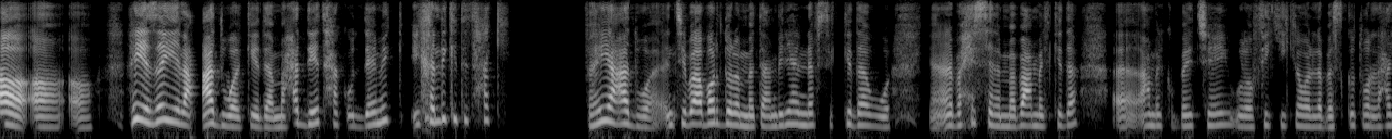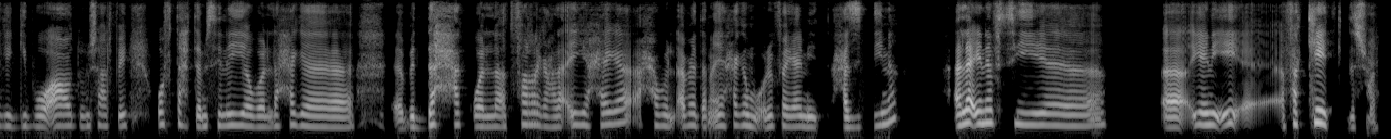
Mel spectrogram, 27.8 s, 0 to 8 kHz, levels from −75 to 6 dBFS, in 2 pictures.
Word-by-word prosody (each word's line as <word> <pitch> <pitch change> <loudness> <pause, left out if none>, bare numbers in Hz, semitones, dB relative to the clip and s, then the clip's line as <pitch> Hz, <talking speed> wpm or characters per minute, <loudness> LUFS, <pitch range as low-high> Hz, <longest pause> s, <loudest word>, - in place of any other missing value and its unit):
آه، 225 -1 +12
آه، 175 -1 +2
آه. 170 +1 -5 0.3
هي 295 -1 +9
زي 275 +1 +6
العدوى 210 -5 +6
كده، 180 -2 -1
أما 170 +2 -3
حد 225 +2 -1
يضحك 225 -3 0
قدامِك، 220 +10 -4
يخليكِ 295 +3 +1
تضحكي، 290 0 -7 0.7
فهي 245 +8 +1
عدوى. 200 -9 +4
أنتِ 210 +5 -3
بقى 225 0 +6
برضه 235 0 +2
لمّا 195 -4 0
تعمليها 195 +5 -4
لنفسِك 210 -1 -5
كده 210 -3 -2
و 180 -2 -8 0.4
يعني - - -4
أنا 200 - +3
باحس 215 +2 +1
لمّا 185 -2 -3
باعمِل 195 -1 +1
كده 210 +4 -6 0.4
آآ، - - -3
أعمِل 200 0 -4
كوباية 190 0 -8
شاي 210 +1 -2
ولو 180 -1 -7
في 205 +4 -7
كيكة 195 0 -9
والّا 180 -1 -4
بسكوت 180 +3 -7
والّا 185 -2 -6
حاجة، 200 0 -7
أجيب 185 +1 -13
وأقعد 195 +1 +1
ومش 190 +2 -5
عارفة 195 -1 -7
إيه، 200 - -9 0.3
وأفتح 225 0 -4
تمثيلية 200 +2 -3
والّا 180 +1 -4
حاجة 205 -1 -4 0.9
بتضحك 175 +7 0
والّا 180 -1 -2
أتفرج 215 -3 -4
على 180 0 -4
أي 215 -1 -3
حاجة. 220 +4 -3 0.2
أحاول 195 -2 -6
أبعِد 205 -3 -3
عن - - -6
أي 200 - -2
حاجة 205 +1 -4
مقرفة 185 +1 -4
يعني 180 -2 -2
حزينة، 195 - -2 0.6
ألاقي 230 +2 +8
نفسي 215 -3 0
آآ، 195 +1 -3 0.8
يعني 215 0 +2
إيه، 410 -2 -1 0.3
فكيت 235 +1 +5 0.2
كده - - -6
شوية. - - +1
200 Hz, 155 wpm, -25 LUFS, 185-220 Hz, 0.9 s, آه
